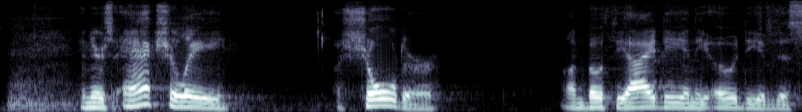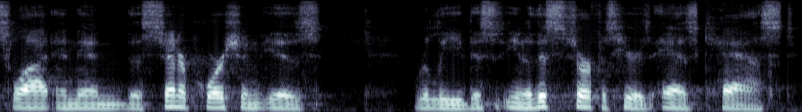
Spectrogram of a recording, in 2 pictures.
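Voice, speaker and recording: A man giving an informal, hands-on explanation of machinery in a halting, methodical way, as host of a workshop video. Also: medium pitch, mellow. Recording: reverberant workshop with clear background noise.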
